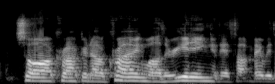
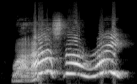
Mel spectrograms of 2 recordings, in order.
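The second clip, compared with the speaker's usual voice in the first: put-on high, loud kid puppet voice; bright high puppet calling a friend; 7 dB louder than usual. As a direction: call out like an eager little puppet. Puppet Troy objects.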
